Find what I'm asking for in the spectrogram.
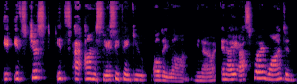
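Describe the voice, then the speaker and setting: A middle-aged woman whose first language is Greek, a podcast guest telling stories in a lively way, full of restarts and "you know". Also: on the high side, normal speed, poor audio. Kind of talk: conversational storytelling.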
